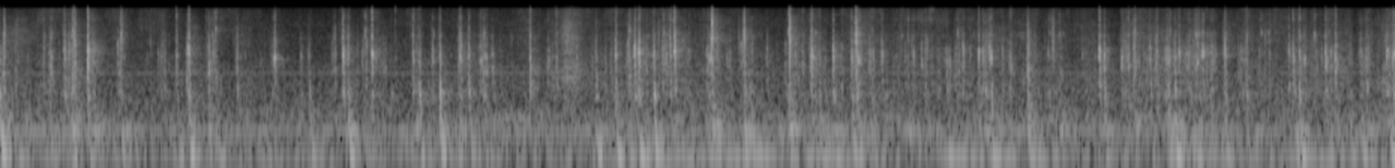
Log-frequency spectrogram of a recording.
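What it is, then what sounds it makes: Plastic membrane computer keyboard. Gloved fingertips type slowly on a hollow, full-size black plastic membrane computer keyboard, pressing single keys one after another. Each press gives a short, dry, bright plastic click with almost no ring, over a faint steady low hum.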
